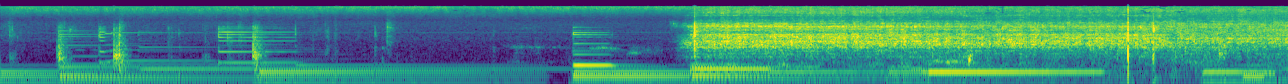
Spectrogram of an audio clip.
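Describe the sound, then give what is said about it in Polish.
A refrigerator running: a steady low motor hum with layered tones that shift pitch a few times, joined partway through by a broader rushing hiss. No one speaks. “O, lodówka jeszcze pracuje.”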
